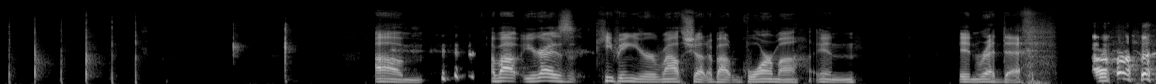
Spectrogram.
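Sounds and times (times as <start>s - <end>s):
person clapping: 0.0s - 1.6s
speech: 3.8s - 8.6s, 9.6s - 11.5s
laughter: 11.0s - 11.5s.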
